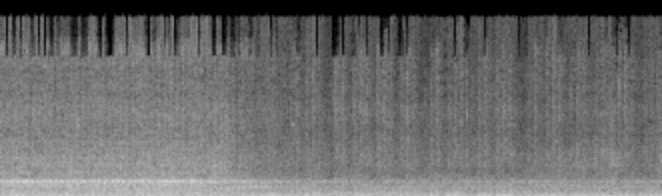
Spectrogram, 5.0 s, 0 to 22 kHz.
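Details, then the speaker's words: Classic Renault R16 after bottom-end repair for low oil pressure and knocking, oil pump primed, started again on choke: smooth even idle, no knocks or ticks as it warms; normal idle after repair. "that sounds absolutely sweet now don't act like you're not impressed"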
